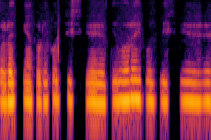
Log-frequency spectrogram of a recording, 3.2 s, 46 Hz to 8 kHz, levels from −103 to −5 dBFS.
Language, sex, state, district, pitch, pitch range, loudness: Rajasthani, female, Rajasthan, Nagaur, 190 Hz, 190-200 Hz, -32 LUFS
